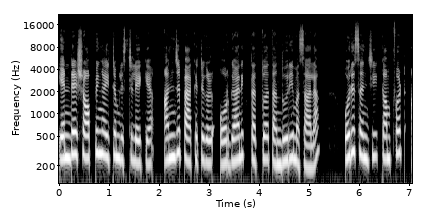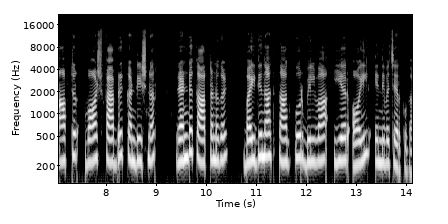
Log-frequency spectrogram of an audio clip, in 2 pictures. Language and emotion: Malayalam, neutral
